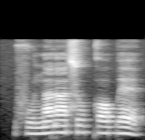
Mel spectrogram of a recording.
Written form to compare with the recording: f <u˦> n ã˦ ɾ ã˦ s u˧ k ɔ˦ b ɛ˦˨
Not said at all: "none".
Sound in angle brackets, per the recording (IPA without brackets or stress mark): u˧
